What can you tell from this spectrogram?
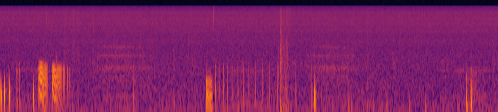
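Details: Bursts of gurgling and rapid popping clicks from the abdomen with quiet gaps between them, in a recording labelled as stomach ulcer sounds: active bowel sounds, or borborygmi.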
